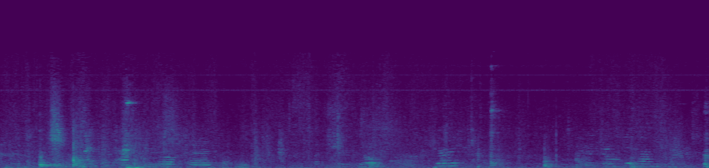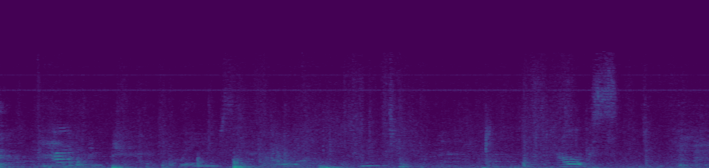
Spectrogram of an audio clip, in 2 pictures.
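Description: Children talk and call out in a room with some echo.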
